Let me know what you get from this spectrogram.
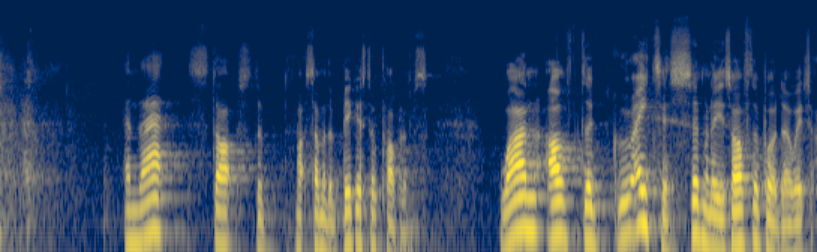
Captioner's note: laughs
